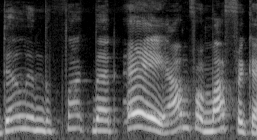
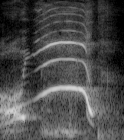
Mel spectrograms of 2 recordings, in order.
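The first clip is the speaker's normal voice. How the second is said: put-on very high shriek with yeah drawn out; 3 dB louder than usual. Retelling how a guy on the street screamed at them: imitating a guy screaming.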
